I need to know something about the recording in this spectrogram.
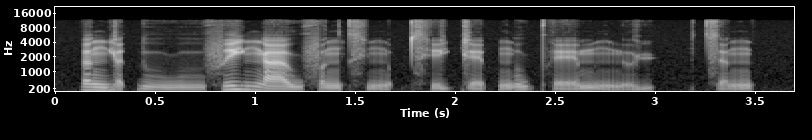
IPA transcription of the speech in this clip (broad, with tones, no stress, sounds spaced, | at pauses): ɐ˥ ŋ j ɐ˨˥ t̚ uː˨ w uː˨ f e˥ j ŋ aː˥ w f ɐ˧ ŋ t͡sʰ ɪ˨˩ ŋ ɐ˥ p̚ t͡sʰ e˨˧ j k ɛː˨ p̚ ŋ o˥ w pʰ ɛː˨˥ m ɪ˨˩ ŋ n̪ ɵ˨˥ ɥ | t͡s ɐ˨˥ ŋ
